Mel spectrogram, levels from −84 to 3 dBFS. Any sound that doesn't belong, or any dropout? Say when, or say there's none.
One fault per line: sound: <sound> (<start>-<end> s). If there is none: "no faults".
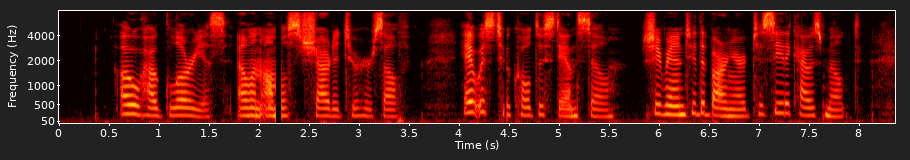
sound: dropout (2.2-2.2 s)
sound: dropout (4.4-4.5 s)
